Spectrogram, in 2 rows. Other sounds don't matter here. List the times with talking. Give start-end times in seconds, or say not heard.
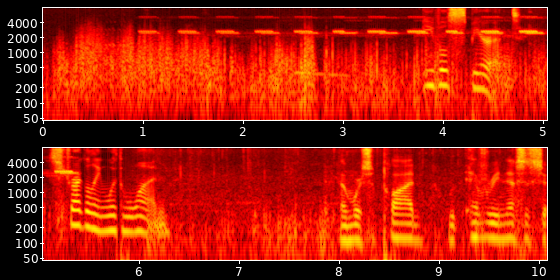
3.8-6.3, 7.8-10.0.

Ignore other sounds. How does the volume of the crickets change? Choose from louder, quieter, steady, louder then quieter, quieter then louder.
louder.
